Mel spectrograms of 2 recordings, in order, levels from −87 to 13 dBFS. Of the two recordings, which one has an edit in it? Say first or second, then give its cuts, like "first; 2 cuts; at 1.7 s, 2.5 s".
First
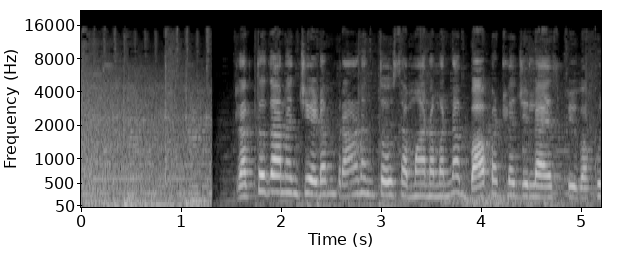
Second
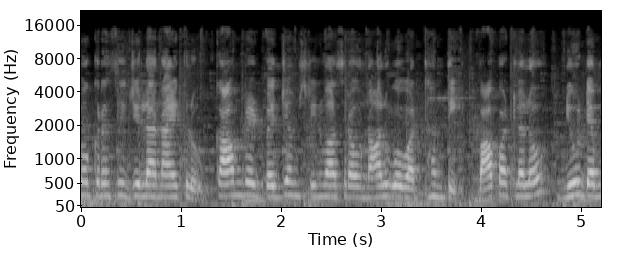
first; 1 cut; at 1.4 s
